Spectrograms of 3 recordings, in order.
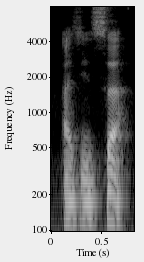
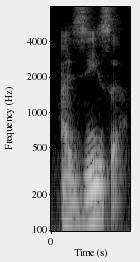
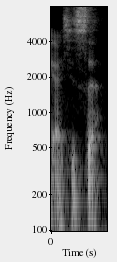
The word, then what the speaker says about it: Aziza: So Aziza here, as you can see, the stress falls on the last syllable, Aziza. And in Russian they say Aziza, so it's E instead of A, Aziza. But here in Tajikistan we just say Aziza.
